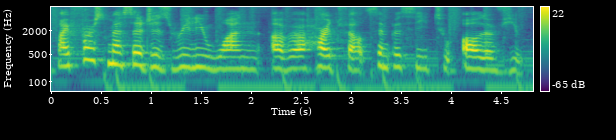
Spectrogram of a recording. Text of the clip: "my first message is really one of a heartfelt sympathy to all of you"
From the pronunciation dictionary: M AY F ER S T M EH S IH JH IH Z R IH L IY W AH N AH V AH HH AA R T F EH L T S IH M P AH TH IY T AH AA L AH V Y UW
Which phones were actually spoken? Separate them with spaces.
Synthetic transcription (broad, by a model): M AY F ER S T M EH S IH JH IH Z R IH L IY W AH N AH V AH HH AA R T F EH L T S IH M P AH TH IY T AH AA L AH V Y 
